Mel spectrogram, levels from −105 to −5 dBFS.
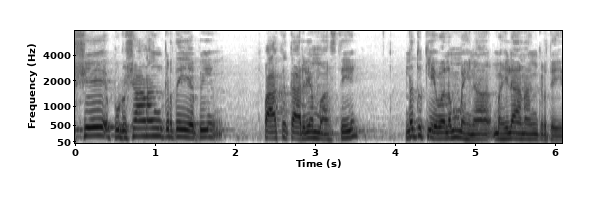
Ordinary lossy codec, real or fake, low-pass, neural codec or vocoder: none; fake; none; codec, 16 kHz, 16 kbps, FreqCodec, larger model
